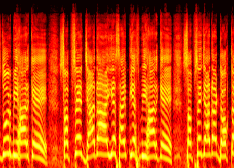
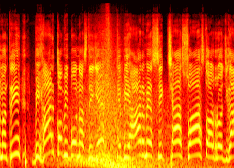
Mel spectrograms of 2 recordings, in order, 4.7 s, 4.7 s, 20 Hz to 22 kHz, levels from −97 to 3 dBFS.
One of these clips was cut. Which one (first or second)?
second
